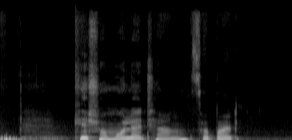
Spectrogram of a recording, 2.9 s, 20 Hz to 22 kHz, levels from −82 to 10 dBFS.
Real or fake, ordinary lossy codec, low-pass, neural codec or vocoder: fake; none; none; vocoder, 44.1 kHz, 128 mel bands, Pupu-Vocoder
